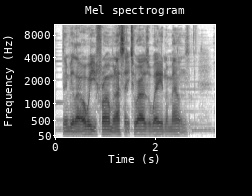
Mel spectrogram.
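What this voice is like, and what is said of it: Rural Kentucky country accent. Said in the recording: “Fresh out of Harlan County, of course I'm gonna have my country accent.”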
